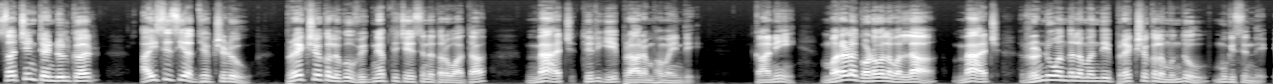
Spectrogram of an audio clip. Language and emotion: Telugu, neutral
